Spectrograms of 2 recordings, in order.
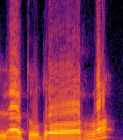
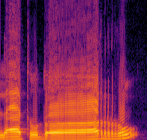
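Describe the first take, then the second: First: The last word ends with a doubled r and a. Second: The last word ends with a doubled r and u. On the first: It is a prohibition: do not. "ro-nya ditasydid dan difathahkan" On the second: It is a negation: not. "dengan doma"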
